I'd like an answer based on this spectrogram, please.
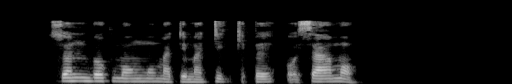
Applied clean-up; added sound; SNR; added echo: neural mask model Resemble Enhance denoiser.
